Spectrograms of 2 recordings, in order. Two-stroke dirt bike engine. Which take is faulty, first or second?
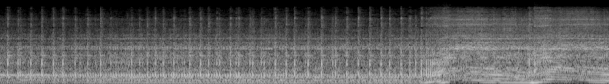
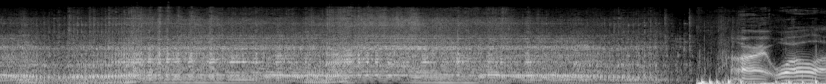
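second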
